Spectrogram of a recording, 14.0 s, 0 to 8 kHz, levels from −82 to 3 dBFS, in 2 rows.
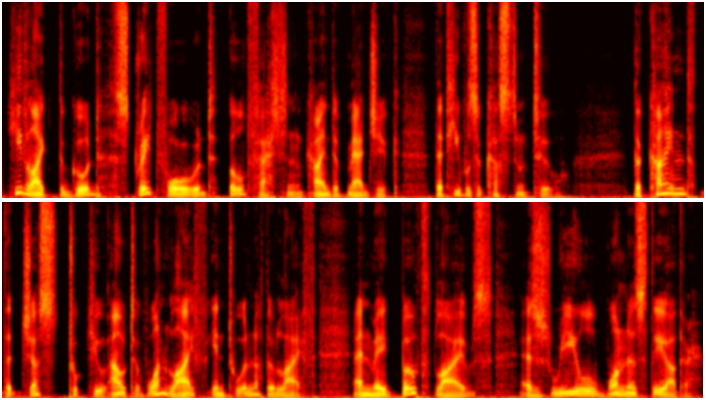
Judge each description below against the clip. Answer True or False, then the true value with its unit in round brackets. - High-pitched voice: False (110 Hz)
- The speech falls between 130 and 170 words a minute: True (155 wpm)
